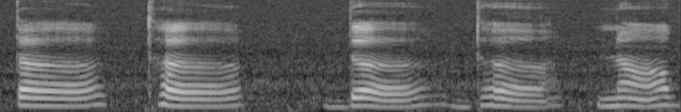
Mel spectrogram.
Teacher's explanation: वर्ग के अंतर्गत त थ द ध न वर्ण आते हैं जिनका उच्चारण करने में हमारी जीभ दंत को स्पर्श करती है इसलिए इन्हें दंत वर्ग भी कहते हैं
